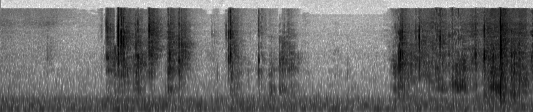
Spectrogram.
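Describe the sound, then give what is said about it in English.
Crisp crinkling of a plastic bag being tugged and pried at by someone with long fingernails trying to open it, in irregular bursts with brief pauses between, fairly loud, with no talking. “I'll do whatever it takes to open this bag.”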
